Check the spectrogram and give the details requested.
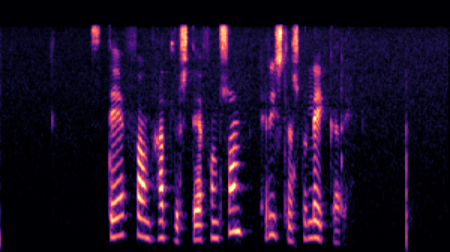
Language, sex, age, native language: Icelandic, female, 40-49, Icelandic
